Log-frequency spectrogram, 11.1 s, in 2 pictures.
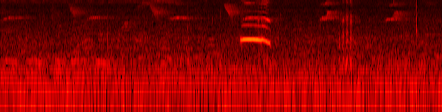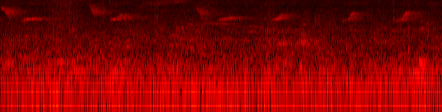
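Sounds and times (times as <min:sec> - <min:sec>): birds chirping: 0:00.0 - 0:11.0
clear rising and falling bird call: 0:02.8 - 0:04.3.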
